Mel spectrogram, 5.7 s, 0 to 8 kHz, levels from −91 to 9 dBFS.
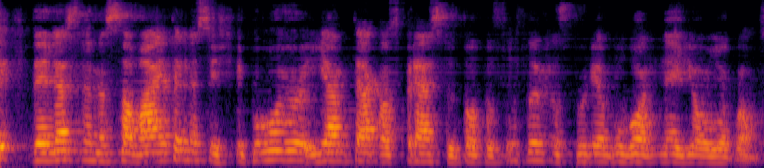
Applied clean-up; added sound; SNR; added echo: neural mask model DeepFilterNet 3.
